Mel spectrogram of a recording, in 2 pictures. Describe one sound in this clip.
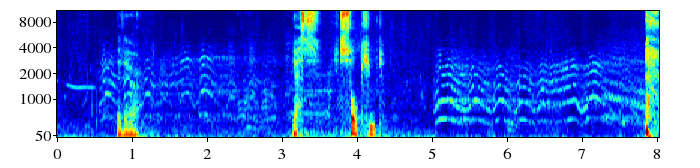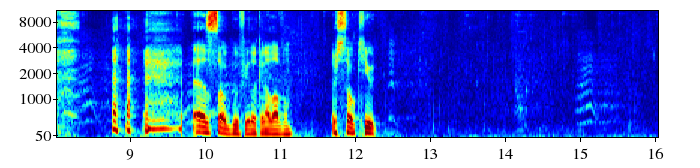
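Penguins chirp and squawk nearby.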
